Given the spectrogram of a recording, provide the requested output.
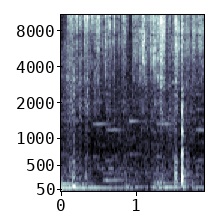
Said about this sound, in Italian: Mm, mi sento come il bimbo della fabbrica di cioccolato che scarta per cercare il biglietto d'oro.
